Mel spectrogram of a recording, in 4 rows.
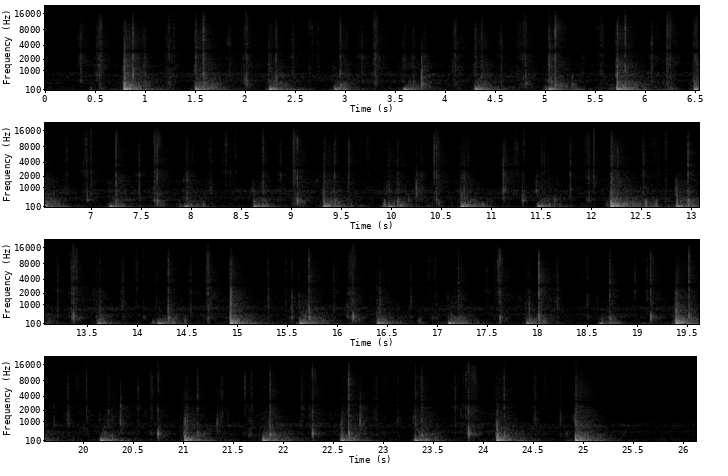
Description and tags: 01-27 Footsteps, Wood, Barefoot, Slow Pace
Walking barefoot on a wood floor, slow pace
hardwood, wood, barefoot, footsteps, walking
